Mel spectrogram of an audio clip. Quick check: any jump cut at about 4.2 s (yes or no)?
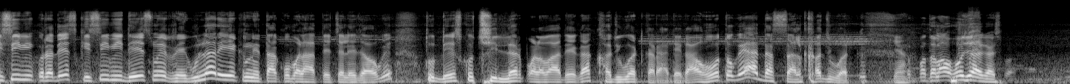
no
